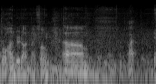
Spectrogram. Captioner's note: audience laughs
